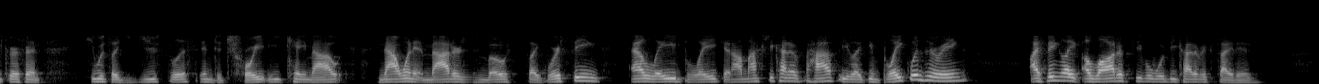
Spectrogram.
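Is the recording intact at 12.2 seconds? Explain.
Yes, the audio is intact at 12.2 seconds, with only the narrow telephone-style band of the call path, which carries nothing above 4 kHz.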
